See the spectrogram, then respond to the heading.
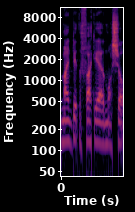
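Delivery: normal talking voice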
